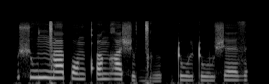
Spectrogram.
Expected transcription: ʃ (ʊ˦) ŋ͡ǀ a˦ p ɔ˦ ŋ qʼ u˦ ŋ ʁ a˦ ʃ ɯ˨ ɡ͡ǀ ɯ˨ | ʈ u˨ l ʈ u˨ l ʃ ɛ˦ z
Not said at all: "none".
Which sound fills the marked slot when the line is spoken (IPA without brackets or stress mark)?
u˦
